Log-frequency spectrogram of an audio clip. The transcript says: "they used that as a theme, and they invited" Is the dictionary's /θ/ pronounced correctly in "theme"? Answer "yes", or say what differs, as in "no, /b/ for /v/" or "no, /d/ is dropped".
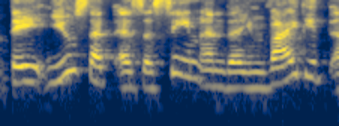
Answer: no, /s/ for /θ/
